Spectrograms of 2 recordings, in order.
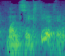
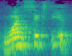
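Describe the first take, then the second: First: "One sixtieth" breathed in a whisper, no voice; soft voiceless "One sixtieth" under the breath. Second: Said in the usual way. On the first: Shown as a demonstration. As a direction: drop to a hushed aside on "One sixtieth". Quoting the Gemara, then repeating it.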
